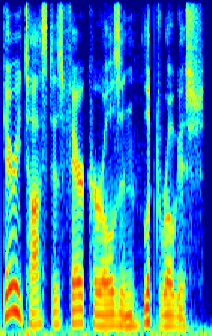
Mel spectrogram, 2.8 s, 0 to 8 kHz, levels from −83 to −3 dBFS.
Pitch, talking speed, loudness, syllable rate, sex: 110 Hz, 170 wpm, -20 LUFS, 4.6 syllables/s, male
